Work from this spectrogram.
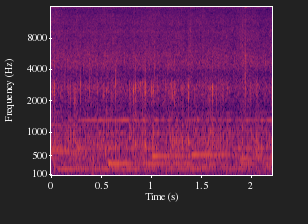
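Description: Steady rain falling at night, a continuous hiss of drops on surfaces with scattered brighter patters, moderately loud and close, with no voices over it.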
